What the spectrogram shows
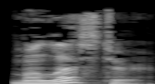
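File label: "molester", British English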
